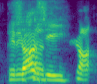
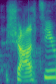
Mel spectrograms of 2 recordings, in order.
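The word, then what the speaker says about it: Shotzi: a match in an indie promotion and didn't pronounce her name right. Shazi Shotsi, right? Yeah. It's not that hard of a name. He said Shazi.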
